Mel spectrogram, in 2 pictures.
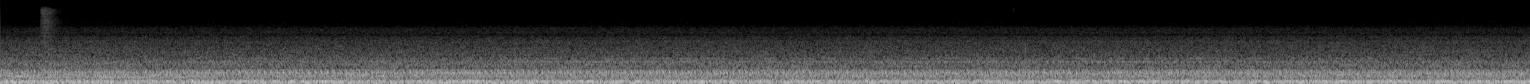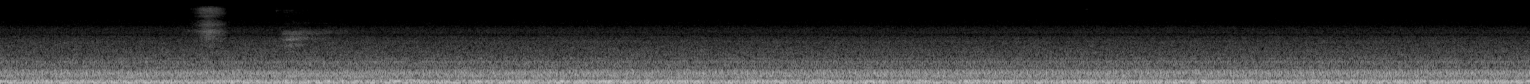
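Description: Cabin drone of a New Flyer Xcelsior XD60 articulated diesel bus, heard from inside the passenger compartment: a steady, even low rumble. A brief sharp high-pitched sound cuts through just after the start and again a little past halfway.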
